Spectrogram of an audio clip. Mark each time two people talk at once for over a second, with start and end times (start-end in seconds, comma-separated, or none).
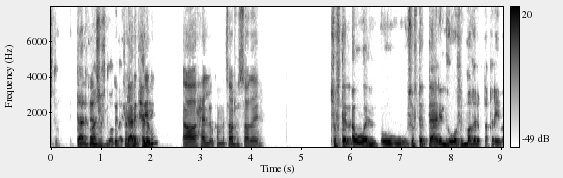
0.6-2.0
